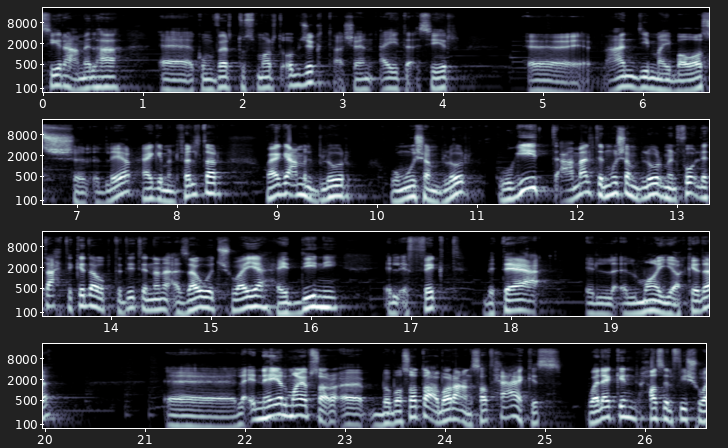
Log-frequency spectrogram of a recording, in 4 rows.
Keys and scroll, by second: 3.7 ctrl+z, 10.9 space.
